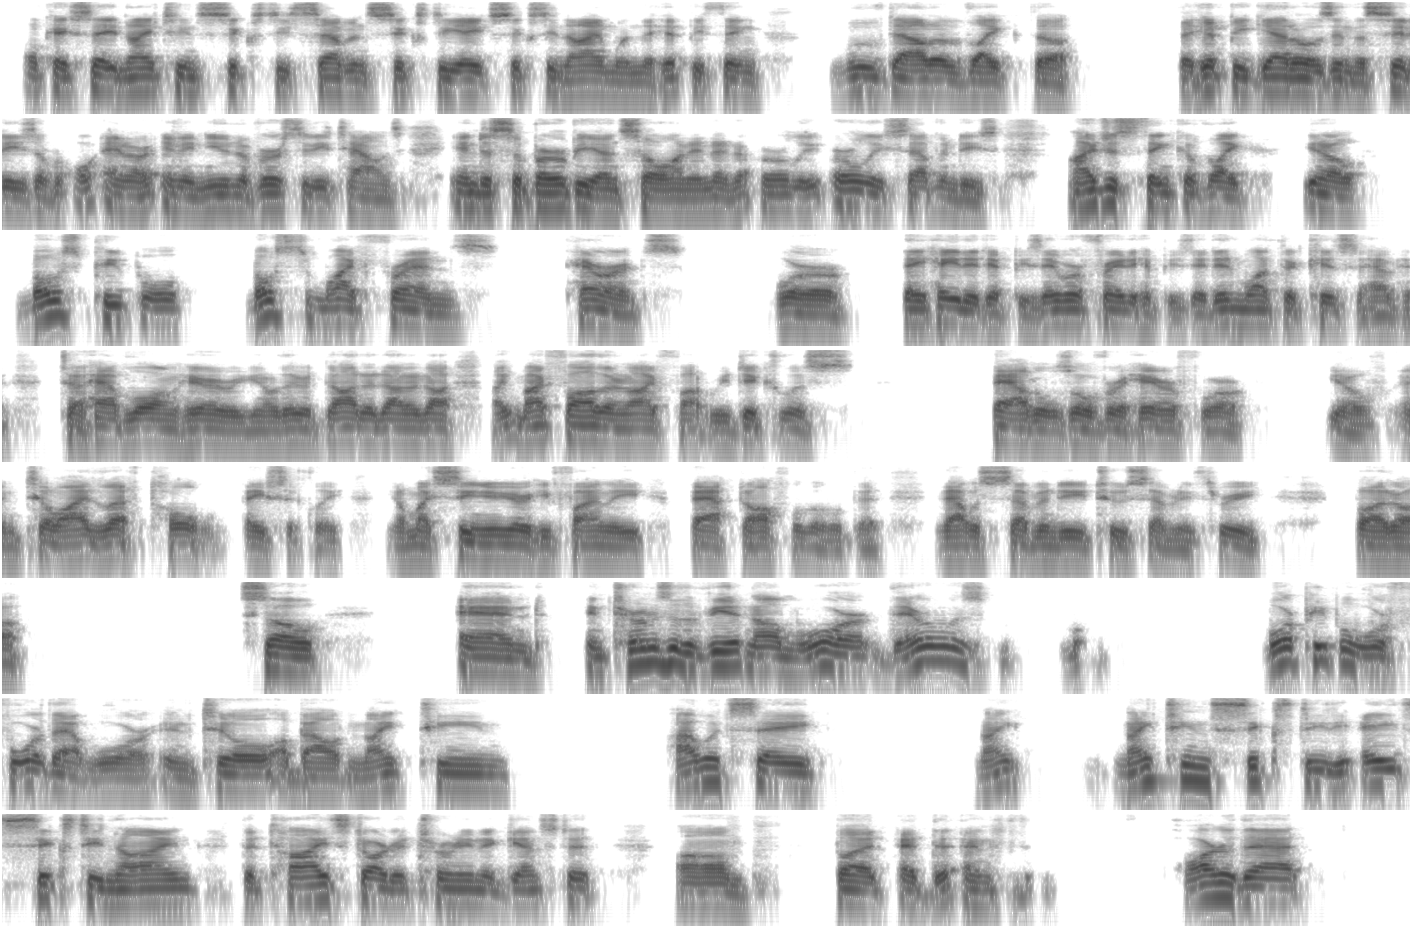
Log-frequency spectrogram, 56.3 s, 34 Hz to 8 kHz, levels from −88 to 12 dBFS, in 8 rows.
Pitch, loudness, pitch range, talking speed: 100 Hz, -25 LUFS, 90-115 Hz, 165 wpm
